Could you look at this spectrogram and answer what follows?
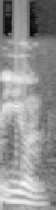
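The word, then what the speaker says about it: よん: এরপর ইয়ন। ইয়ন 4 এর উচ্চারণ 2 ভাবে হয়, ইয়ন অথবা শি। ইয়ন অথবা শি, যেটা ইয়ন আছে অথবা শি, এই দুটাই 4 এর উচ্চারণ হয়।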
